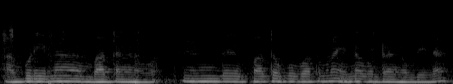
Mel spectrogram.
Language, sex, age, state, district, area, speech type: Tamil, male, 45-60, Tamil Nadu, Tiruppur, urban, spontaneous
